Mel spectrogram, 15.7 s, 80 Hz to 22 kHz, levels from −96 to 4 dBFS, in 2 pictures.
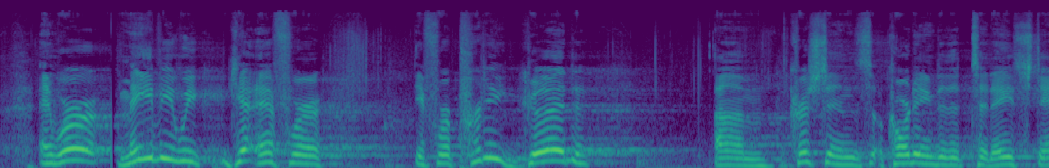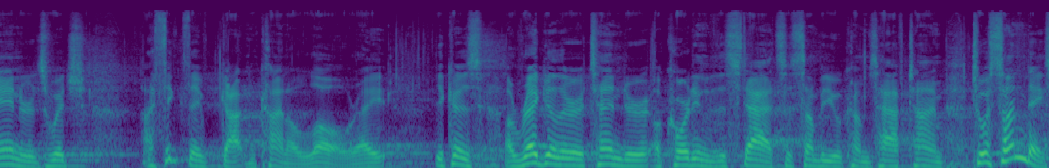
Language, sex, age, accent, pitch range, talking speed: English, male, 50-69, American, 135-190 Hz, 165 wpm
